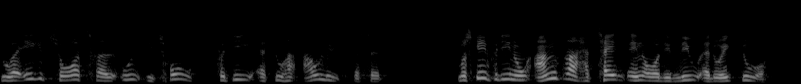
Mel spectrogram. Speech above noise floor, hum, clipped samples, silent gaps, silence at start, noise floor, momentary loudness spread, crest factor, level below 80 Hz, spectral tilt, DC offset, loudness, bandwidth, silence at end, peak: 42 dB; none; under 0.1%; none; 0 s; -81 dBFS; 13 LU; 20 dB; under -90 dBFS; -7.5 dB/octave; under 0.1%; -39 LUFS; 12.5 kHz; 0.35 s; -20 dBFS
